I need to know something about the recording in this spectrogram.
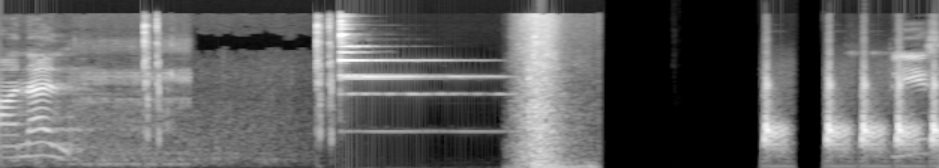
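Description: Subscribe-button animation sound effects: a mouse click, then a bell ding that rings for about a second, followed by a loud whoosh.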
